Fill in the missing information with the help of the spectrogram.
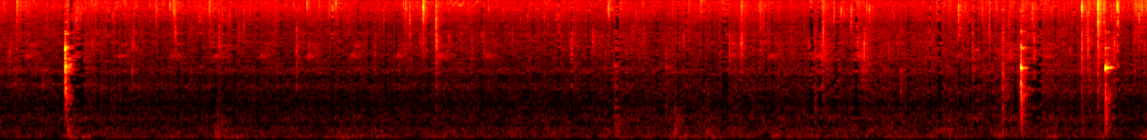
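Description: Wooden spatula knocking and scraping cut bitter gourd off a plate into a clay pot, with a sharp knock about a second in and a cluster of clicks near the end, over a faint sizzle of onions and curry leaves frying in coconut oil.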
